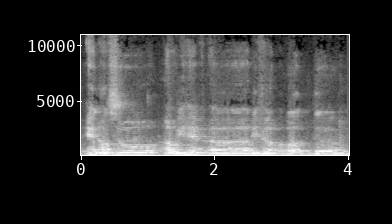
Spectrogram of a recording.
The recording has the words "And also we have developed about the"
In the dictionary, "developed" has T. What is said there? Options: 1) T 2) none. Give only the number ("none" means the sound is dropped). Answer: 2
